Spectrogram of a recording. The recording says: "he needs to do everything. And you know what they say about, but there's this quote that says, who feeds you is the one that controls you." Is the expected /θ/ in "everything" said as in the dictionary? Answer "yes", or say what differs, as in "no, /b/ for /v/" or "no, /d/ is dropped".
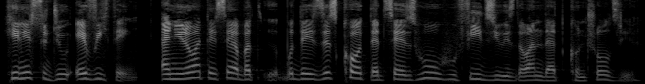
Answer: yes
